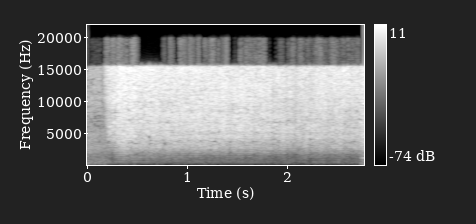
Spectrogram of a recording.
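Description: Cut potatoes dropped into hot mustard oil, tempered with nigella seeds and a dried red chilli, set off a loud, steady sizzling hiss that starts abruptly and holds for a few seconds with no talking.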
